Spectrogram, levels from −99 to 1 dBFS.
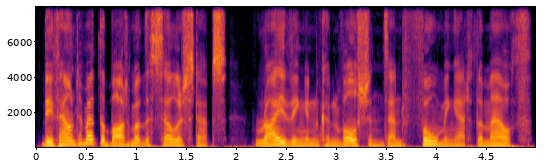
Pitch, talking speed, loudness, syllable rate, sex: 145 Hz, 215 wpm, -17 LUFS, 5.2 syllables/s, male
